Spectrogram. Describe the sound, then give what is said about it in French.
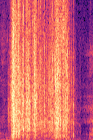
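Paper rips and crinkles for about a second and a half, a dense run of crackly, scratchy bursts as an envelope from the mail is torn open, with no voices. “D'accord, j'ouvre le courrier.”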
